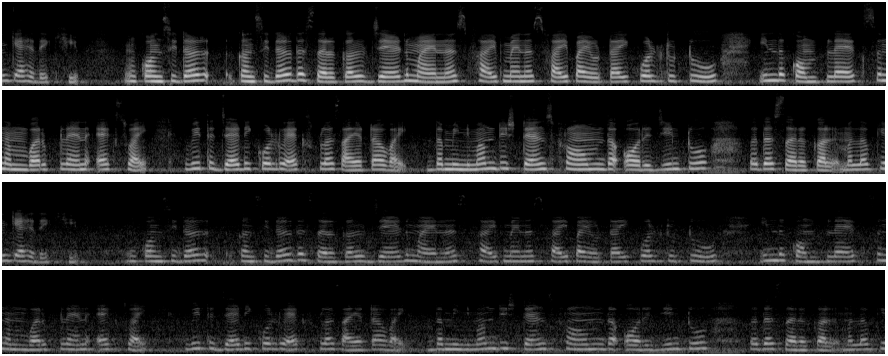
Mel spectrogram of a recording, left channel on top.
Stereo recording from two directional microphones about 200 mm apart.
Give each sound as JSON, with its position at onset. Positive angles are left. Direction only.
{"t": 0.1, "sound": "a woman's voice", "side_deg": 35}
{"t": 1.4, "sound": "a woman's voice", "side_deg": 55}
